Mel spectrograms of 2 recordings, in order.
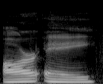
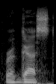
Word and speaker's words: Ragosta: Yeah, the pronunciation almost sounds like Ragosta. So it's like, it almost seems like there'd be a different vowel in there. But yes, it's an O, I swear.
